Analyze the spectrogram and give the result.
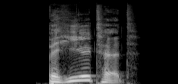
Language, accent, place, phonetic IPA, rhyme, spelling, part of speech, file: German, Germany, Berlin, [bəˈhiːltət], -iːltət, behieltet, verb, De-behieltet.ogg
- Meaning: inflection of behalten: 1. second-person plural preterite 2. second-person plural subjunctive II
